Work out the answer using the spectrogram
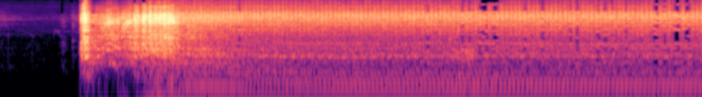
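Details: Starter cranking on a car after a do-it-yourself fix, lubricating a starter that used to growl after the key was turned: a short clean crank with no growl or grinding, then the engine catches and settles into a steady idle.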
